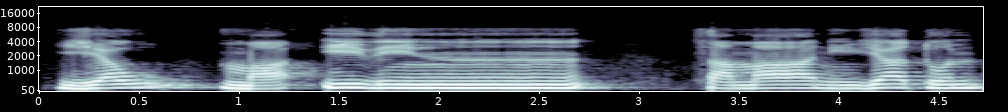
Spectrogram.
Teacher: یہ جو سا ہے 3 ڈاٹس جس کے اوپر ہیں 3 نقطے، یہ بغیر سیٹی کے ساتھ پڑھا جائے گا۔ نارمل طریقے سے اس کا مخرج ہے زبان کا سرا اوپر والے جو 2 دانت ہیں ان کے اندرونی کنارے سے لگے گا تو یہ سا پڑھا جائے گا، اور نون کے بعد جو یا ہے یہ یا کلیئر کرنا ہے۔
